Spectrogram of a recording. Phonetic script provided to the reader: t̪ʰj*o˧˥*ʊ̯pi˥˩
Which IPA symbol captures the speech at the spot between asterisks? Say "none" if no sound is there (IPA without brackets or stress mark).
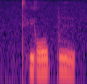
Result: o˥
